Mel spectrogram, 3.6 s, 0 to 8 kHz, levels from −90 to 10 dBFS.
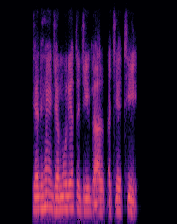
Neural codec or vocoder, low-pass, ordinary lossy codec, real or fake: none; 7.2 kHz; Opus, 24 kbps; real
